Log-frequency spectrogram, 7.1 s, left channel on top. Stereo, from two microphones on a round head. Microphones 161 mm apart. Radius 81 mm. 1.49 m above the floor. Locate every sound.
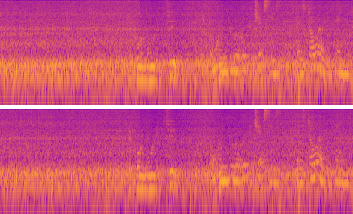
2.6 s a man speaking: 75° right (ahead or behind), 0.8 m; by 5.2 s 5° right (ahead or behind), 2 m
4.2 s a woman speaking: 10° right (ahead or behind), 2.5 m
